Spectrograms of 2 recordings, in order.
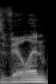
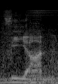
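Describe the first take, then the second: First: The name is said with English pronunciation. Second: The name is said with Spanish pronunciation. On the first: "that's the anglicized version" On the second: "the Spanish pronunciation of my name is Villan"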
